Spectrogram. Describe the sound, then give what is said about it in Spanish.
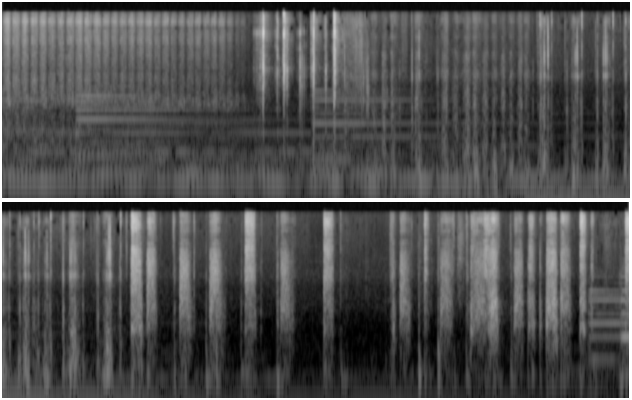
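Scratching of a pen writing on paper in a notebook, in quick irregular strokes that begin after a brief quiet hum and continue steadily. No one speaks. “Yo elijo muy bien dónde escribo y con qué escribo. Para mí es muy importante el tacto, el color, el olor, y por supuesto el sonido.”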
